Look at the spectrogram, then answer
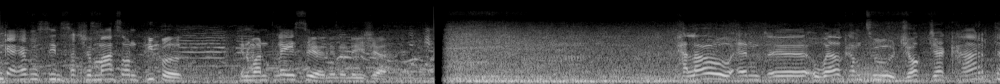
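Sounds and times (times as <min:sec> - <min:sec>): road noise: 0:00.0 - 0:10.0
motorbikes riding past: 0:03.8 - 0:10.0.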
